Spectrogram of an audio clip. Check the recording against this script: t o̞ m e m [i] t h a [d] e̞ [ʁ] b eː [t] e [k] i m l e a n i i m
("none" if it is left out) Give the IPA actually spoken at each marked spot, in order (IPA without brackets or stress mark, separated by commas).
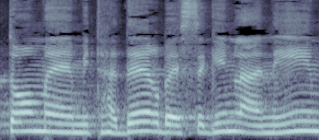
i, d, ʁ, s, ɡ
